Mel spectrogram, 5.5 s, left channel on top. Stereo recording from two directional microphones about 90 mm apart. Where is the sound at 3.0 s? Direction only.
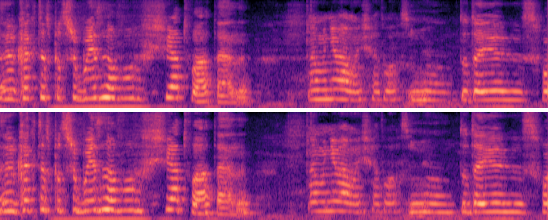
30° left (ahead or behind).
